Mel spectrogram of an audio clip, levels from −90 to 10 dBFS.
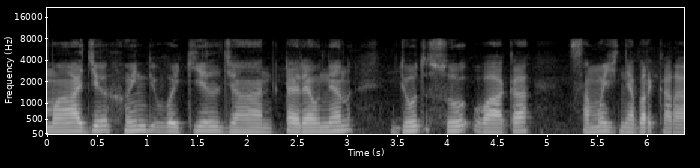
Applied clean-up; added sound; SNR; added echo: none; none; none; none.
